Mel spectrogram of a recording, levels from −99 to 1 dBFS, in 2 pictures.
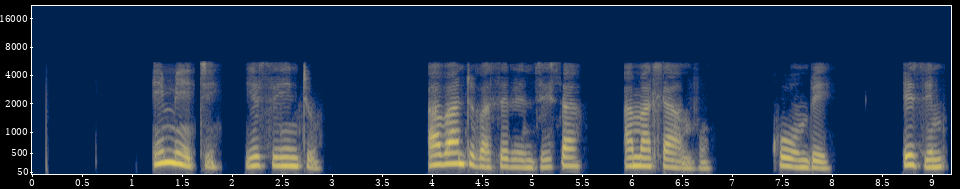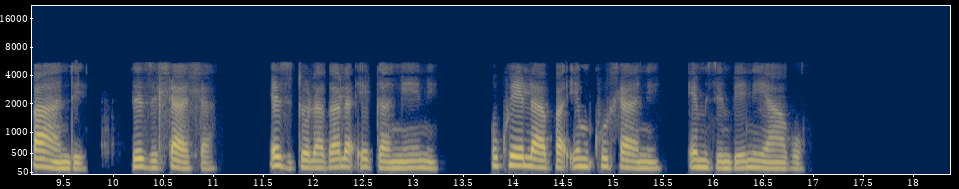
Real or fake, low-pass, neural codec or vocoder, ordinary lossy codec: real; 5.4 kHz; none; AAC, 32 kbps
